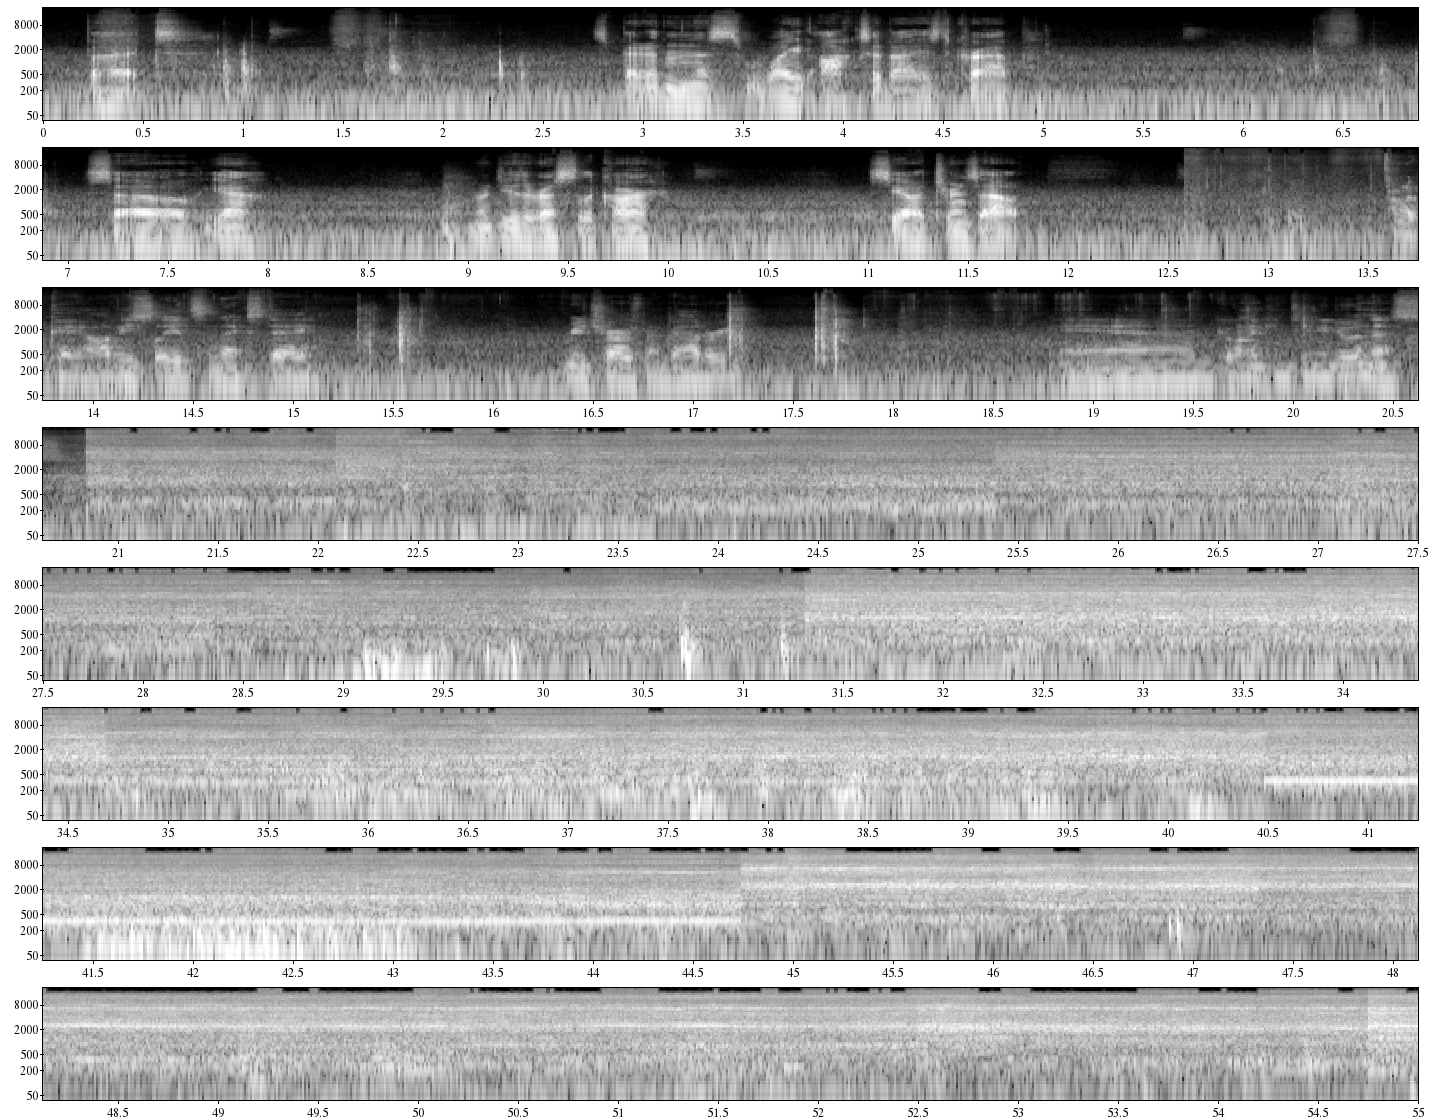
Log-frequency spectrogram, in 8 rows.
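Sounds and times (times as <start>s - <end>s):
cordless drill spinning brush: 20.8s - 55.0s.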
